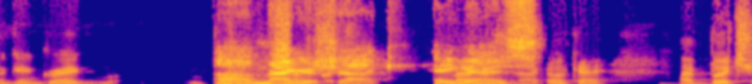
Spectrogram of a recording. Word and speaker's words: Magarshak: do you say last name again greg oh maggie shaq hey guys okay i put your last names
